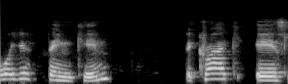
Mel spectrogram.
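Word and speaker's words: craic: it's an expression and it's spelled like the crack the bad one but it's not the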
